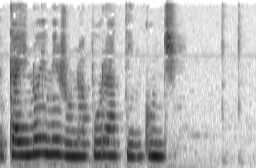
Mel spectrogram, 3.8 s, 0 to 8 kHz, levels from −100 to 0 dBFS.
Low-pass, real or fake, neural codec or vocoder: 7.2 kHz; real; none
